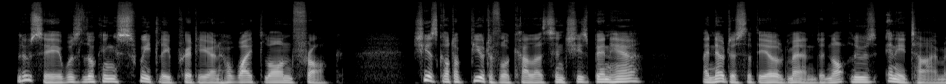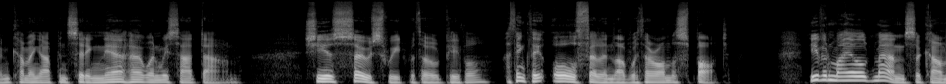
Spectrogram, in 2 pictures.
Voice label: Gothic Fiction Accents RP Yorkshire elderly, audiobook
